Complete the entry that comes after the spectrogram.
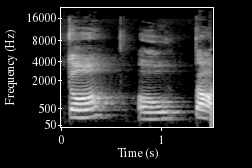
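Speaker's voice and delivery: slow, loud, crisp Italian t sounds; demonstrated Italian t. Shown as a demonstration. Teacher demonstrating the Italian t sound, loud and slow. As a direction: say "to" slowly with a clean dental t.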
